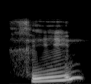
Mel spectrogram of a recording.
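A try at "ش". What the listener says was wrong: একই রকম হয়ে গেল না আপনার একই রকম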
